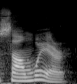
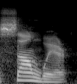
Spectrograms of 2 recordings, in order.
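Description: First: The stress is on the second syllable. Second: The stress is on the first syllable. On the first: The speaker calls it wrong. "不要读somewhere" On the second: The speaker calls it right. "重音在前面，读成somewhere"

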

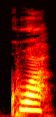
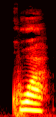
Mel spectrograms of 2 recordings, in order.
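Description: The two takes are said the same way.

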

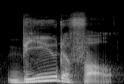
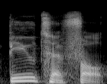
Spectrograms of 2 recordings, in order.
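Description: First: The first syllable is long, the rest quick. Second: All three syllables are equally long and choppy. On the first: The speaker calls it right. "那读出来就应该感觉是beautiful beautiful" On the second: The speaker calls it wrong. "你不能读成beautiful，那这样的话就变成我们的中式口音了，就非常的choppy"

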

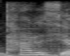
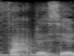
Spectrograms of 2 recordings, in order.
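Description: First: The first syllable is pronounced ta. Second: The first syllable is pronounced sa. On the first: The speaker calls it right. "以后读到这个字呢都读踏着鞋了" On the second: The speaker calls it wrong. "我前面都读成撒着鞋"

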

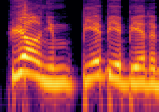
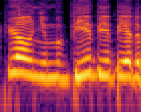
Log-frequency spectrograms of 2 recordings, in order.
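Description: First: It is said at a slower pace. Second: It is said at a fast pace.

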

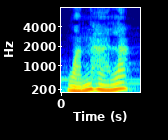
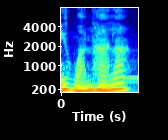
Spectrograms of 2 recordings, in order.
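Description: The two takes are said the same way.

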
